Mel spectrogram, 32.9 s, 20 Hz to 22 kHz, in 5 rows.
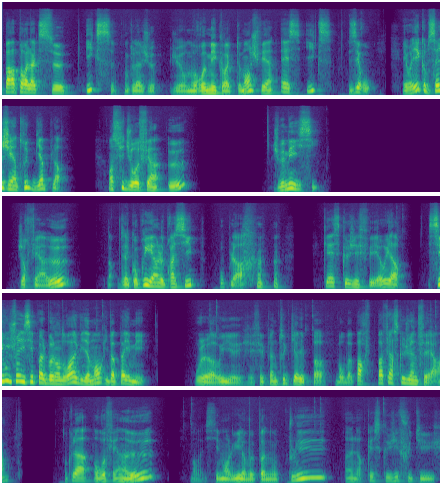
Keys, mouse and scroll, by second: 1.4 scroll up 1, 4.2 s, 11.5-19.2 shift+middle drag, 12.9 scroll up 1, 13.0 e, 16.9 scroll down 1, 17.4-19.2 scroll up 2, 19.2 click, 21.3 x, 23.0 click, 24.4 x, 26.3 click, 27.2 e, 32.1 click.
